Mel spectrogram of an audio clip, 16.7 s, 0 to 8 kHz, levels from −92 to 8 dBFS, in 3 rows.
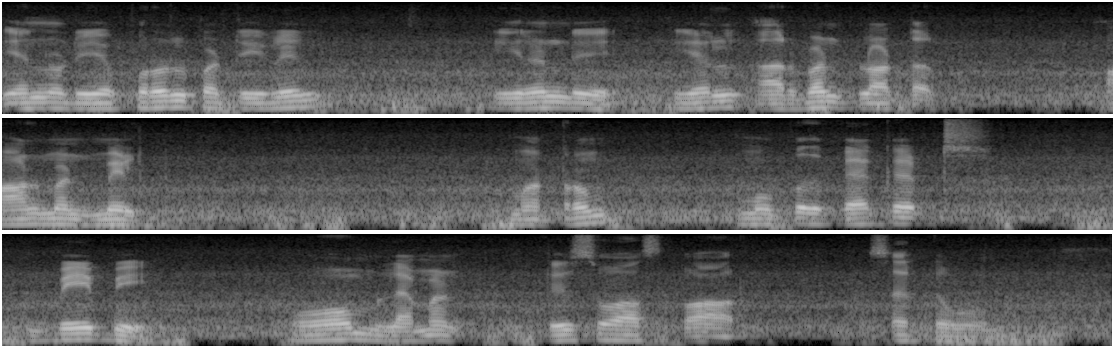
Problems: background sounds at intervals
